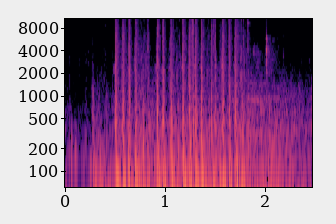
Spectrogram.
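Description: Rapid automatic gunfire in the video game Call of Duty: Advanced Warfare, a loud close burst of rattling shots lasting about a second and a half before easing off, with no voices.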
